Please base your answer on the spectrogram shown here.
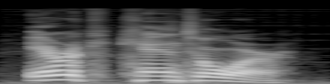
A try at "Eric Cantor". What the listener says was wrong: Eric Cantor. Yes. Yes, you are. And it's not. Cantor. No, you don't stress the O at the end. Eric Cantor.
